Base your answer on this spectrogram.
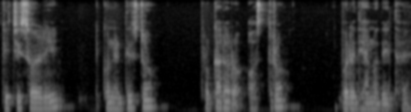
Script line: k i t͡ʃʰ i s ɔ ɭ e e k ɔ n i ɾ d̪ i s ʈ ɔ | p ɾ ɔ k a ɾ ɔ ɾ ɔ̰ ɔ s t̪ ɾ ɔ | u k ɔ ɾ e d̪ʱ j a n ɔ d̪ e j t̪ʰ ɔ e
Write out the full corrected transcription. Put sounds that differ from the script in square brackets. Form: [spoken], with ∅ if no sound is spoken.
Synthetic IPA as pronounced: k i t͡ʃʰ i s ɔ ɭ [i] e k ɔ n i ɾ d̪ i s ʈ ɔ | p ɾ ɔ k a ɾ ɔ ɾ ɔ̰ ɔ s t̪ ɾ ɔ | u [p] ɔ ɾ e d̪ʱ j a n ɔ d̪ e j t̪ʰ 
